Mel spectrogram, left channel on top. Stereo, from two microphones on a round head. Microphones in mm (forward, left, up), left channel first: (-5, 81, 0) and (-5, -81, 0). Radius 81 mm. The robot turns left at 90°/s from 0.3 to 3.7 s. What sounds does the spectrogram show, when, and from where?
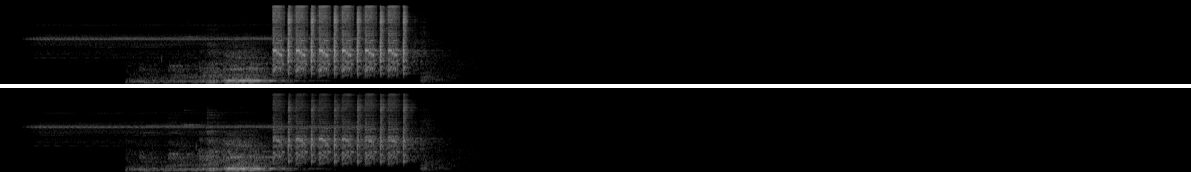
1.2 s a sliding door: 70° right, 4.5 m; by 2.6 s 170° left, 4.5 m
2.7 s a camera shutter: 130° left, 1.0 m; by 4.1 s 45° left, 1.0 m
4.2 s a gunshot: 35° left (ahead or behind), 8.5 m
